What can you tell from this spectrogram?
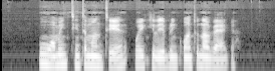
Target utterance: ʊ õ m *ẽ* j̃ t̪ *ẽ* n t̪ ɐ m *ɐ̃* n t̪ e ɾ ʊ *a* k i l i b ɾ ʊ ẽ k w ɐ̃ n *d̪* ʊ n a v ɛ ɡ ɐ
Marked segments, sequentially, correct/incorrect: correct, correct, correct, incorrect: e, incorrect: t̪

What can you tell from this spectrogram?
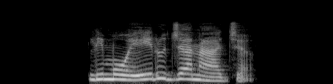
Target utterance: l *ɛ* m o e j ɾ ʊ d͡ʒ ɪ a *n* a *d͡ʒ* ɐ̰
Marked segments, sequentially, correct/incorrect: incorrect: i, correct, correct

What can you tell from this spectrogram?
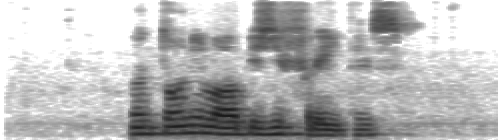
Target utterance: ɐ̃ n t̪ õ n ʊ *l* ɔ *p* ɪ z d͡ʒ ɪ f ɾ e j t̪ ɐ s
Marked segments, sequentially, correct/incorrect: correct, correct

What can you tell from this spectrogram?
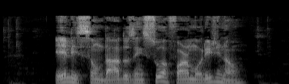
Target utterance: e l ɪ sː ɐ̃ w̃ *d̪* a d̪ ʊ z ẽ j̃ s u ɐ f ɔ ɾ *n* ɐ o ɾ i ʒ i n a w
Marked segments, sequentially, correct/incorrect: correct, incorrect: m

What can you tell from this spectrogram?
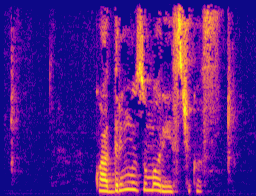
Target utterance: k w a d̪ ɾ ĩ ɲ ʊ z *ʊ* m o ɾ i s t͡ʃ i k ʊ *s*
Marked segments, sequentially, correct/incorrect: incorrect: u, correct

